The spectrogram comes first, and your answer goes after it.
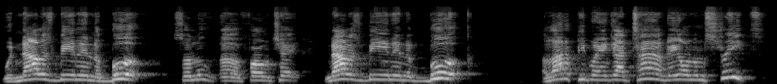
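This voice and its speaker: A man's voice: sits high, expressive, normal speed, bright, forceful tone. A man with a Southern US accent giving casual reaction commentary in a colloquial, emphatic way, full of rhetorical questions. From southern United States. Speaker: YouTube reaction host.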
